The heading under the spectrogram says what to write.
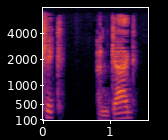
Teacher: Velar. Formed when the back of the tongue presses against the soft palate.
